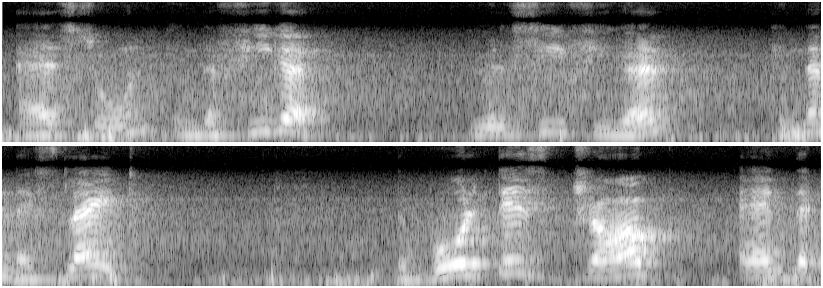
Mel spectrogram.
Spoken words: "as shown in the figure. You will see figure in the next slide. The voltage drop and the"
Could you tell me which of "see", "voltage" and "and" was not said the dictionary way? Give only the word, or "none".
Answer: voltage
